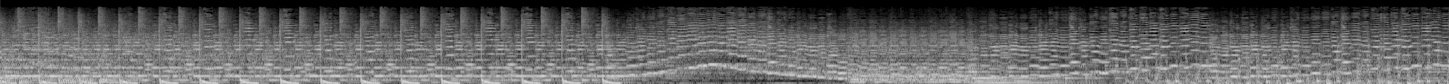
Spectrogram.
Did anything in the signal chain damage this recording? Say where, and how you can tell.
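Yes. At 13.80 to 13.84 s, two 20 ms chunks play in swapped order, one arriving a chunk late, at the driver or buffer stage. Chunks out of order leave nothing missing or repeated, unlike a dropout, but produce a brief jumble at the hard joins.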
